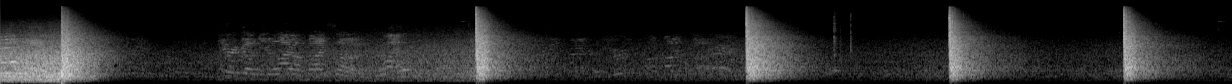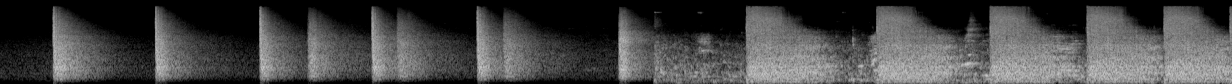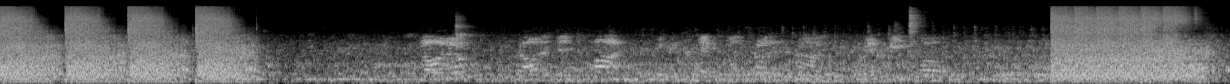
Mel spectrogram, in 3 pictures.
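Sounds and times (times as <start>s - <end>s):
pistol shots echoing indoors: 21.1s - 27.2s.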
